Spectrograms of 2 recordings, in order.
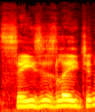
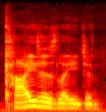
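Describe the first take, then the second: First: The name begins with an S sound. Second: The name begins with a K sound. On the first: "is it Caesar's Legion" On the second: "or is it Kaiser's Legion?"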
